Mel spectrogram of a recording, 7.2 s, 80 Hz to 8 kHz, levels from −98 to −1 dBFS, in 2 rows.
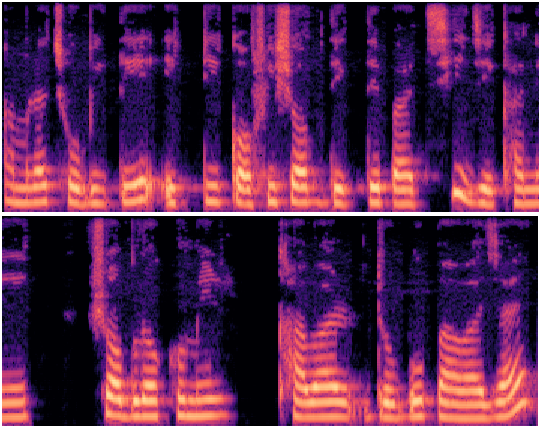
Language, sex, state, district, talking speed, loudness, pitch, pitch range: Bengali, female, West Bengal, Jhargram, 115 wpm, -16 LUFS, 215 Hz, 205-230 Hz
